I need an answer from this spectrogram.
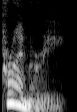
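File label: "primary", British English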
